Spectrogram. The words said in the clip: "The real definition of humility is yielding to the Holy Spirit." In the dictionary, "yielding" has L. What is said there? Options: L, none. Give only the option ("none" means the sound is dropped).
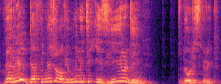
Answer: L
